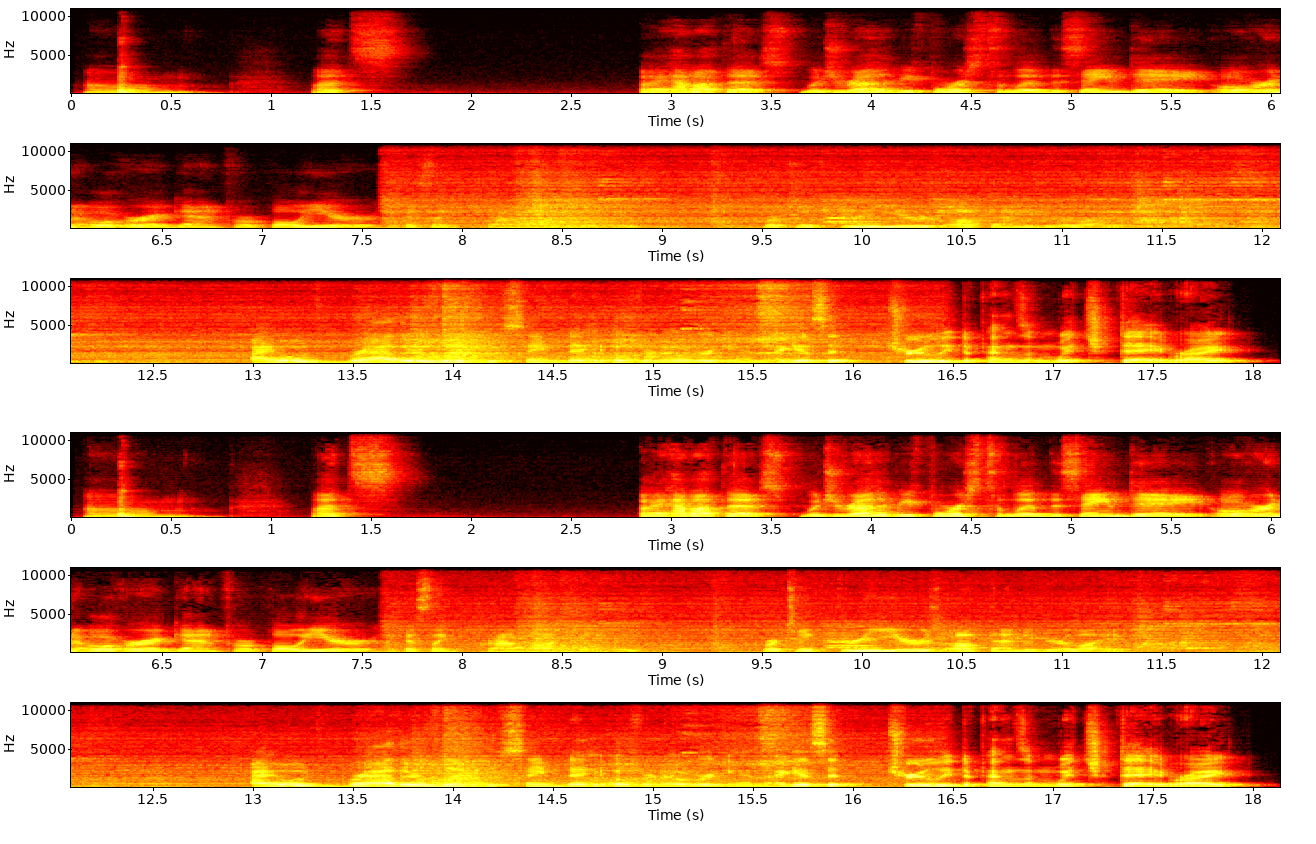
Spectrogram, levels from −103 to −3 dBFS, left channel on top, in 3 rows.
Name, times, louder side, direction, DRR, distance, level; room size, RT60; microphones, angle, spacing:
voice 1, 0.1-0.6 1.2-1.6 2.8-8.9 9.5-11.4, right 3 dB, 40° right, 0.5 m, -23 dB
sound 1, 7.6-16.5, left 1 dB, 50° left, 4.7 m, -31 dB
voice 2, 13.0-17.9, right 1 dB, 10° right, 1.3 m, -19 dB
7.3 x 4.5 x 6.1 m
head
